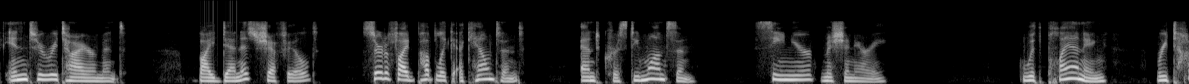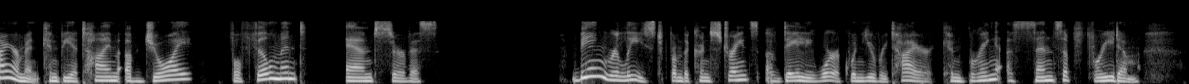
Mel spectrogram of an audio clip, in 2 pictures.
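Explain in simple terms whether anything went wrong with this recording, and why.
Between 1.56 and 2.38 s there is a block size mismatch (padded). One stage hands over short chunks of speech, and the gaps are filled with silence. That makes a low buzz of about 47 Hz, which fits a 1024-sample read size. The slowdown is too small to notice.

At 5.18, 19.57 and 21.09 s there is VoIP packet loss concealed by the speech codec. Each time, a piece of the speech went missing. The decoder then guessed by stretching what came before, so the voice briefly turns into a buzzy tone or a coloured noise that fades. It stays weak for a moment after the speech returns. The Speex codec carrying the call adds little or no audible damage of its own.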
